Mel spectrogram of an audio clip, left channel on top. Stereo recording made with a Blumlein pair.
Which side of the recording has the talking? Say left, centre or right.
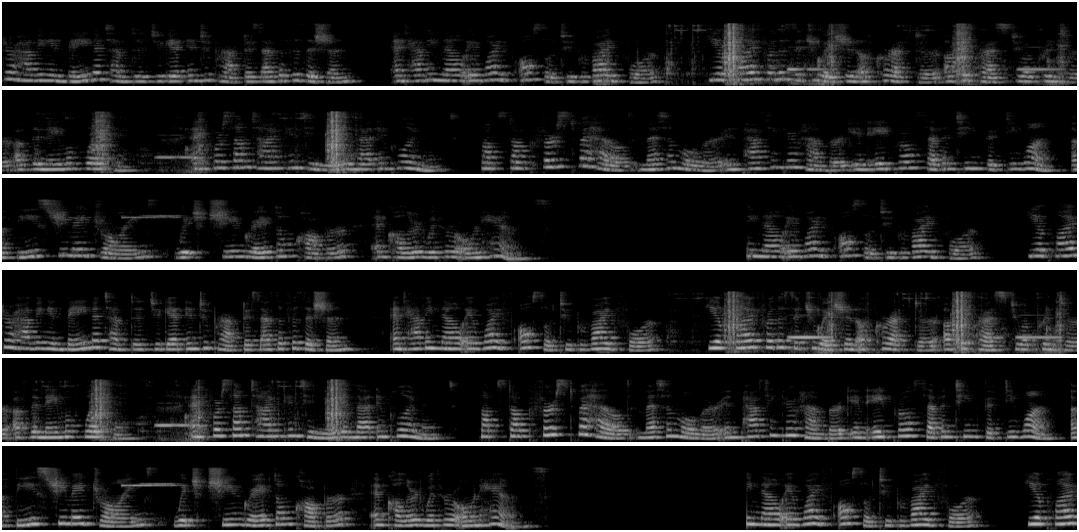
right.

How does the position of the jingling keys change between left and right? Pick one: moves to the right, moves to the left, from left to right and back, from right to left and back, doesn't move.
from left to right and back.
